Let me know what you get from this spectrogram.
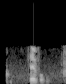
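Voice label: Police Patrol (Dispatch)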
